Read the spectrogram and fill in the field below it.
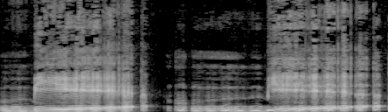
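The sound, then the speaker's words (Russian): A young grey goat kid bleats in two drawn-out, quavering calls, the first short and the second longer and wavering, loud, with a brief pause between them. “Подошел тогда Аист к серенькому козленку, а у того и вовсе.”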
